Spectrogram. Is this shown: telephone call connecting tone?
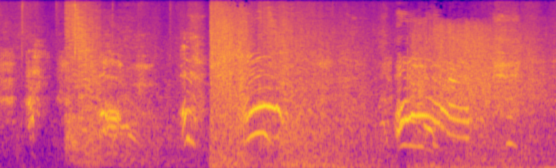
no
